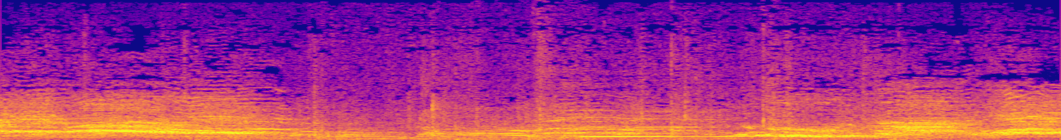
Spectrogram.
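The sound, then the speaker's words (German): Children shout and call behind a refugee camp wall in Cameroon, forming a continuous, dense crowd of young voices that stays loud and busy throughout. “Die Kinder hinter der Campmauer hört man schon von Weitem.”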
